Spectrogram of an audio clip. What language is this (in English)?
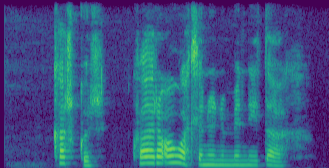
Icelandic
